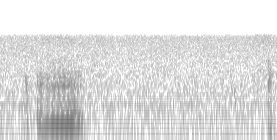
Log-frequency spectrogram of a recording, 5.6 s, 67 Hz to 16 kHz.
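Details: An 11 kg Pomeranian asleep, snoring like an old man: one low, rumbling snore with a steady hum, lasting about half a second and rising then fading, followed by quiet room noise and a faint click near the end.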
